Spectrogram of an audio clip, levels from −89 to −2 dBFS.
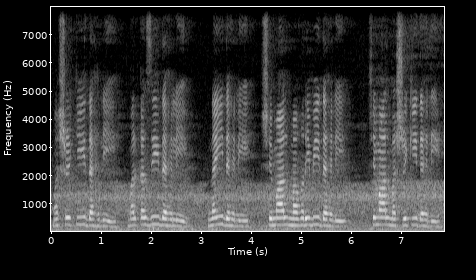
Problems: constant background noise, low volume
